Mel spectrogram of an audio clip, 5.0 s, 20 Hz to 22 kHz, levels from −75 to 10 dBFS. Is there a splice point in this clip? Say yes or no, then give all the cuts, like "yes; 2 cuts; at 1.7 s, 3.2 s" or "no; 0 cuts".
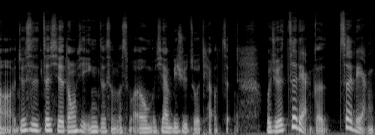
no; 0 cuts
